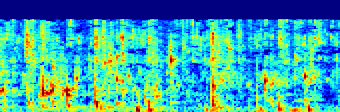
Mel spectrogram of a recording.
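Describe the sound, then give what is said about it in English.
Water glugs and splashes as it is emptied out of a bottle that was about a third full, a steady run of gurgling bursts with no voices. “And if I empty that out again,”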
